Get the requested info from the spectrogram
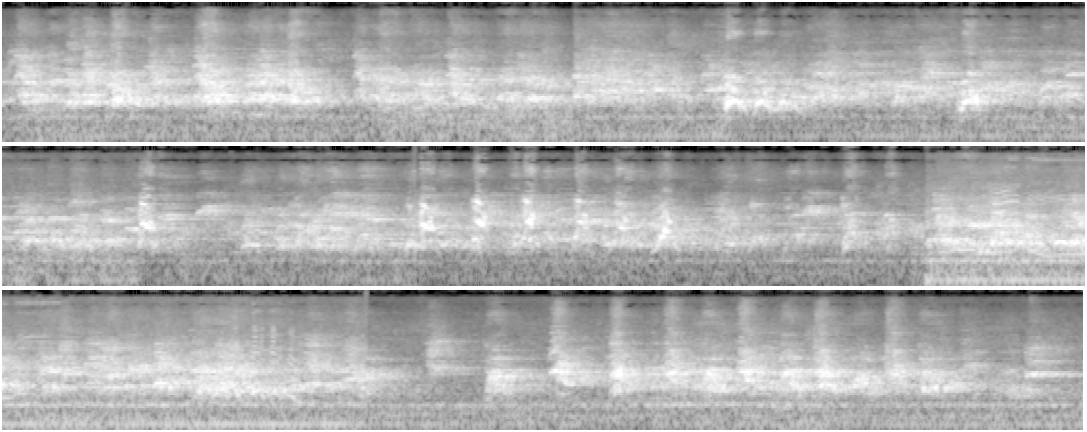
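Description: Many shelter dogs in kennel runs barking and yipping over one another without a break. A low steady hum joins about two-thirds of the way in.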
